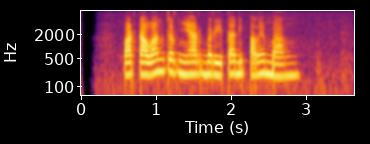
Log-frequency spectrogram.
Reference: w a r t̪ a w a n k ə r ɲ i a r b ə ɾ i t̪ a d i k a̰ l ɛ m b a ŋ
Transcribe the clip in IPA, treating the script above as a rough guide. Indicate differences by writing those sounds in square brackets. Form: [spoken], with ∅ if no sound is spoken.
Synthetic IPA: w a r t̪ a w a n k ə r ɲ i a r b ə ɾ i t̪ a d i [p] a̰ l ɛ m b a ŋ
